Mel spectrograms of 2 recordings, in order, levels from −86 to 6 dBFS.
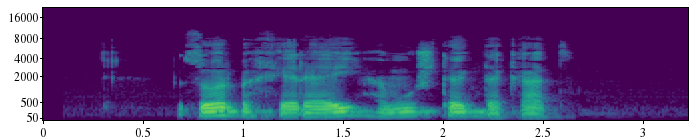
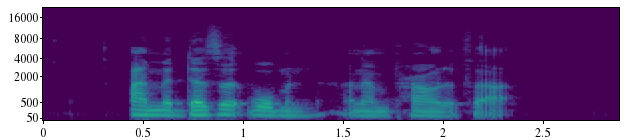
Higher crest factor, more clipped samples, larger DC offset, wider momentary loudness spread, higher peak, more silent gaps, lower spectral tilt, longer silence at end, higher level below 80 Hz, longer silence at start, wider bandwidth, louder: about the same, 20 dB vs 20 dB; neither; neither; about the same, 9 LU vs 11 LU; first, -4 dBFS vs -18 dBFS; neither; about the same, -6.5 dB/octave vs -6.5 dB/octave; first, 0.7 s vs 0.55 s; first, -56 dBFS vs -72 dBFS; first, 0.7 s vs 0.45 s; second, 10.5 kHz vs 12.5 kHz; first, -22 LUFS vs -37 LUFS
